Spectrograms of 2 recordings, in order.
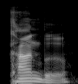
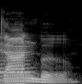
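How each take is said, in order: First: The word starts with a k sound. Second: The word starts with a g sound. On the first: The speaker calls it right. "but it's pronounced K K A N B U" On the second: The speaker calls it wrong. "It's a G G A N B U"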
